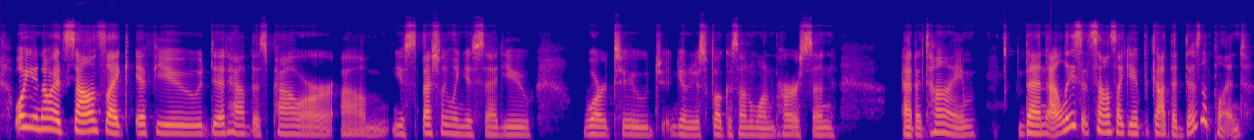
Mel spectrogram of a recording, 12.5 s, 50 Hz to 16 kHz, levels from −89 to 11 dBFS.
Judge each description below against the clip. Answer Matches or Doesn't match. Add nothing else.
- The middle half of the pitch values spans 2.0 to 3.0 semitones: Doesn't match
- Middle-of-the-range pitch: Matches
